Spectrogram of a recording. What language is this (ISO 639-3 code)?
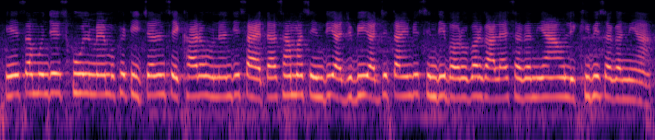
snd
